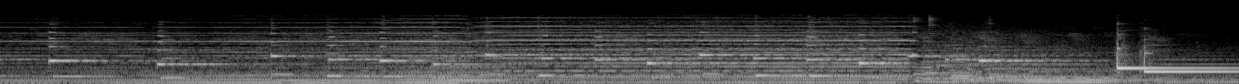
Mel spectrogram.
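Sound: doorbell ringing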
